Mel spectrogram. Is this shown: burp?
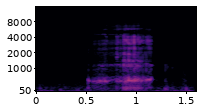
yes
